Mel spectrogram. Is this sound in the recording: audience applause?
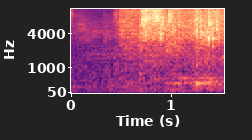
no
